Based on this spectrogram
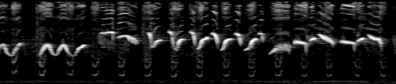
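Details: Chinese hwamei, a tame caged songbird on a tabletop, pours out a steady sequence of clear looping whistles, each note swooping down then up, repeated in fast succession with brief bright flourishes.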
